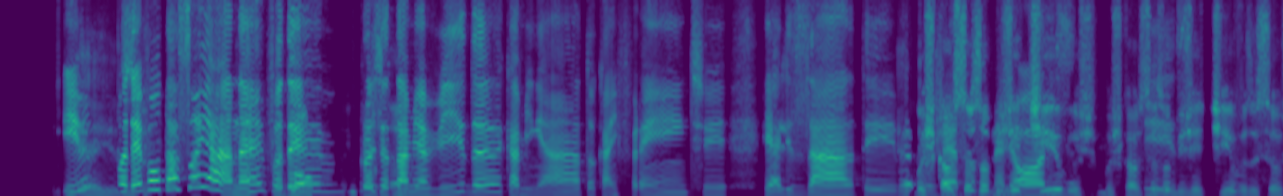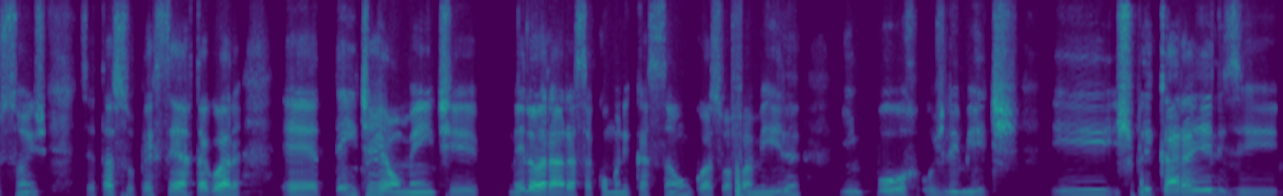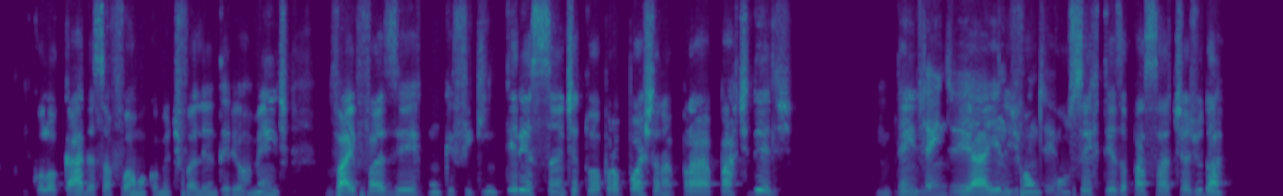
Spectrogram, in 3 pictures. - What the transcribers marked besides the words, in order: other background noise; tapping
- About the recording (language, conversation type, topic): Portuguese, advice, Equilíbrio entre descanso e responsabilidades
